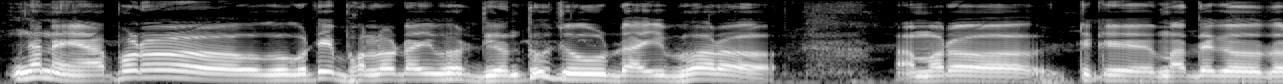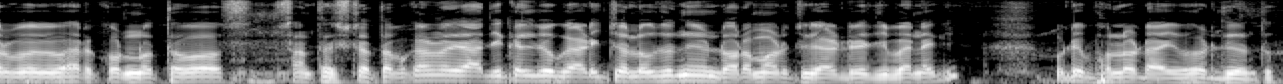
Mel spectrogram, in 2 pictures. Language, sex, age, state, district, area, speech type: Odia, male, 60+, Odisha, Kendrapara, urban, spontaneous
